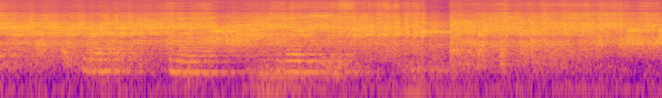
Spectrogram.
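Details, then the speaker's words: Continuous loud hissing of a dental air-water syringe rinsing a dog's teeth after scaling and polishing, springloaded mouth gag in place, veterinary teaching demonstration; faint tones in background. "okay once all the teeth have been scaled and Polished you can use your little air and water spray"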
